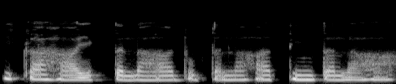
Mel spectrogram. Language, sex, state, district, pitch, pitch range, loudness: Hindi, female, Jharkhand, Sahebganj, 210 Hz, 205-230 Hz, -16 LUFS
